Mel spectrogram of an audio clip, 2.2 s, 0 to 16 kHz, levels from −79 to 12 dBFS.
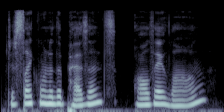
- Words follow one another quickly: Yes, fast, 240 wpm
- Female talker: Yes, female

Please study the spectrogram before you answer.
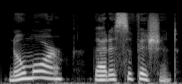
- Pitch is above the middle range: Yes, high, 240 Hz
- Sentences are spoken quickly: No, average, 165 wpm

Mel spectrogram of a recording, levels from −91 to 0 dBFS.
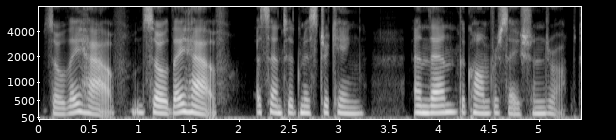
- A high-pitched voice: No, medium, 175 Hz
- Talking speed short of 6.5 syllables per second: Yes, 4.5 syllables/s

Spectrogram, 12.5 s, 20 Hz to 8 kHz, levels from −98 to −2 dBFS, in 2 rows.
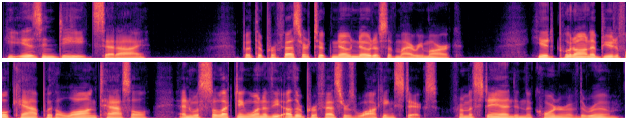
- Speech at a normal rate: No, fast, 210 wpm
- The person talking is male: Yes, male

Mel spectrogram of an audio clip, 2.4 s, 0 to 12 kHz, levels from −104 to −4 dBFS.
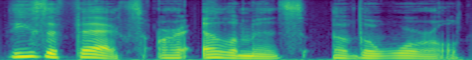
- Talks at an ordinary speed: Yes, average, 180 wpm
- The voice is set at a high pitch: No, medium, 150 Hz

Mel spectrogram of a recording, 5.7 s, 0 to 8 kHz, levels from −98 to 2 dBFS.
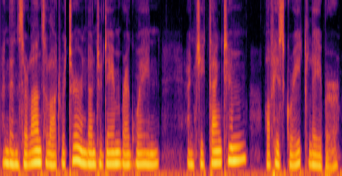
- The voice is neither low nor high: Yes, medium, 145 Hz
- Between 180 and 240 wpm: No, average, 170 wpm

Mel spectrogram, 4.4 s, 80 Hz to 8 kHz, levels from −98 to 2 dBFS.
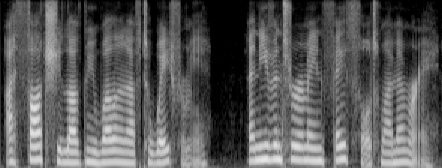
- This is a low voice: No, high, 195 Hz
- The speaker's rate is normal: No, fast, 260 wpm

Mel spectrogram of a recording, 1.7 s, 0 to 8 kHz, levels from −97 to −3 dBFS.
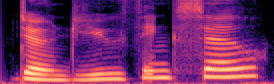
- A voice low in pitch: No, high, 215 Hz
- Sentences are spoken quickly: No, average, 140 wpm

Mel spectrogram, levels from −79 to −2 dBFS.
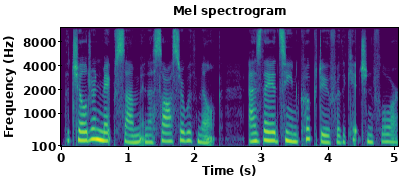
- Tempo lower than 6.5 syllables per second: Yes, 5.1 syllables/s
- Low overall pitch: No, high, 220 Hz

